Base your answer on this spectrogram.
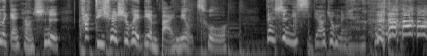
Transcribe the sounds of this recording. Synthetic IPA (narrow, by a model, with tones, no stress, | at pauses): ŋd̪ə˩ka˨˧˥nɕjɑ˨˩ŋʂɻ̩˥˩ | t̪ʰa˥t̪i˧˥t͡ɕʰɥɛ˥˧ʂɻ̩˥˧xwe˥˧ɪpjɛ˥˩npa˧˥ɪme˧˥ɪjo˨˩ʊt͡sʰwɔ˥˩t̪a˥˧nʂɻ̩˥˩ni˧˥ɕi˨˩t̪jɑ˥˧ʊt͡ɕjo˥˩ʊme˧˥ɪlə˦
